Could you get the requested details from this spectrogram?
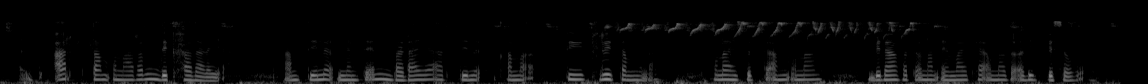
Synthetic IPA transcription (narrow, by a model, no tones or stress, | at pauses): aɾt̪amɔnaɾɛmd̪ɛkʰad̪aɽɛja̰ʔaamt̪inəʔmɛnt̪ɛʔɛmbaɖajaʔaɾt̪inəʔama̰ʔt̪ipʰiɾit̪amːɛna̰hɔnaɦisəb̚t̪ɛ̰ʔa̰mʔɔ̰nabinakat̪ɛʔɔnamʔɛmajkʰaja̰ʔɔnad̪ɔ̰ʔə̰ɽic̚bɛsɔwɡɔʔa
